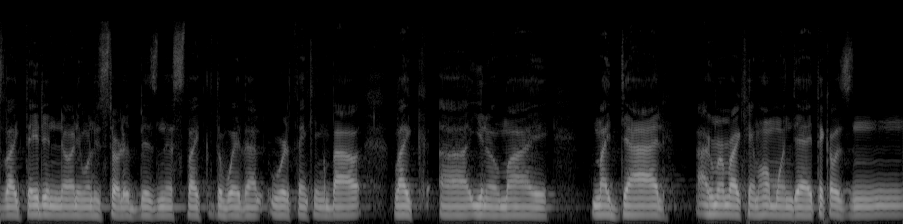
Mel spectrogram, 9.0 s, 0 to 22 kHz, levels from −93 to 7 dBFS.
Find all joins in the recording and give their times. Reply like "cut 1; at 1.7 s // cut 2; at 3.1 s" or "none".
cut 1; at 2.7 s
